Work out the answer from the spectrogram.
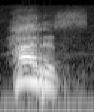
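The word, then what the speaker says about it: Harris (χάρις): It is pronounced in Greek as Harris. See, silent.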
